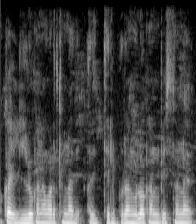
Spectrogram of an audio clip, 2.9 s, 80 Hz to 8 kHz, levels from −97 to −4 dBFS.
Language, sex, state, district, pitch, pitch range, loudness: Telugu, male, Telangana, Mahabubabad, 150 Hz, 145-155 Hz, -18 LUFS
